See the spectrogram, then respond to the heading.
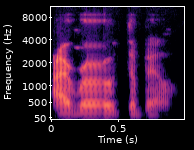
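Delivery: cool, tough, hard gangster delivery. Showing how the line should have been said: imitating a gangster-like delivery. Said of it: "he would have said it like a gangster".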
